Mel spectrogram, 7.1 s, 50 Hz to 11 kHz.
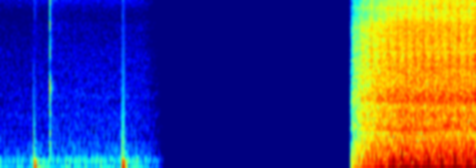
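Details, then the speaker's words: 1990 Honda Civic Si with a swapped D16Y8 on a P28 ECU (OBD0 to OBD1), first start: catches after clicks into a fast, slightly uneven idle; check engine light, code 9. "All right, so the motor is running, but it's throwing a check engine light."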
